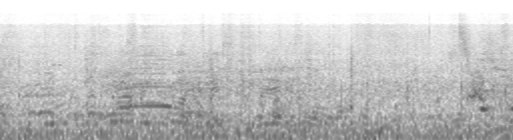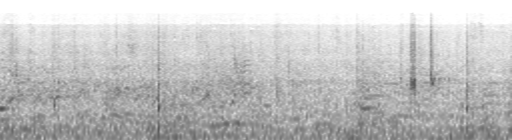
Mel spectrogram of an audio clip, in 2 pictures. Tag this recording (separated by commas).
playing tennis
